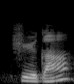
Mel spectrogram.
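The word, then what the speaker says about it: 只: 여기서 부사로서 다만 단지라고 하지만은 우리가 동물의 양사를 사용할 때 어 강아지 한 마리, 고양이 한 마리 말이라는 양사를 쓸 때는 줄 삼성이 일성이 됩니다.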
